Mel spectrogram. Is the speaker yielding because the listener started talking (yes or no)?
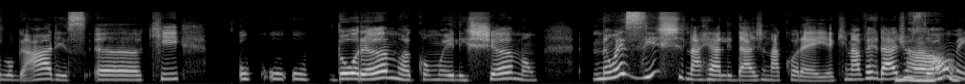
no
